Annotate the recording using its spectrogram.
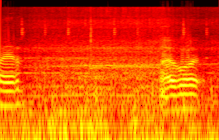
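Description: Low, steady rumble of a motorcycle being ridden: the engine running with wind noise on the rider's camera microphone.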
